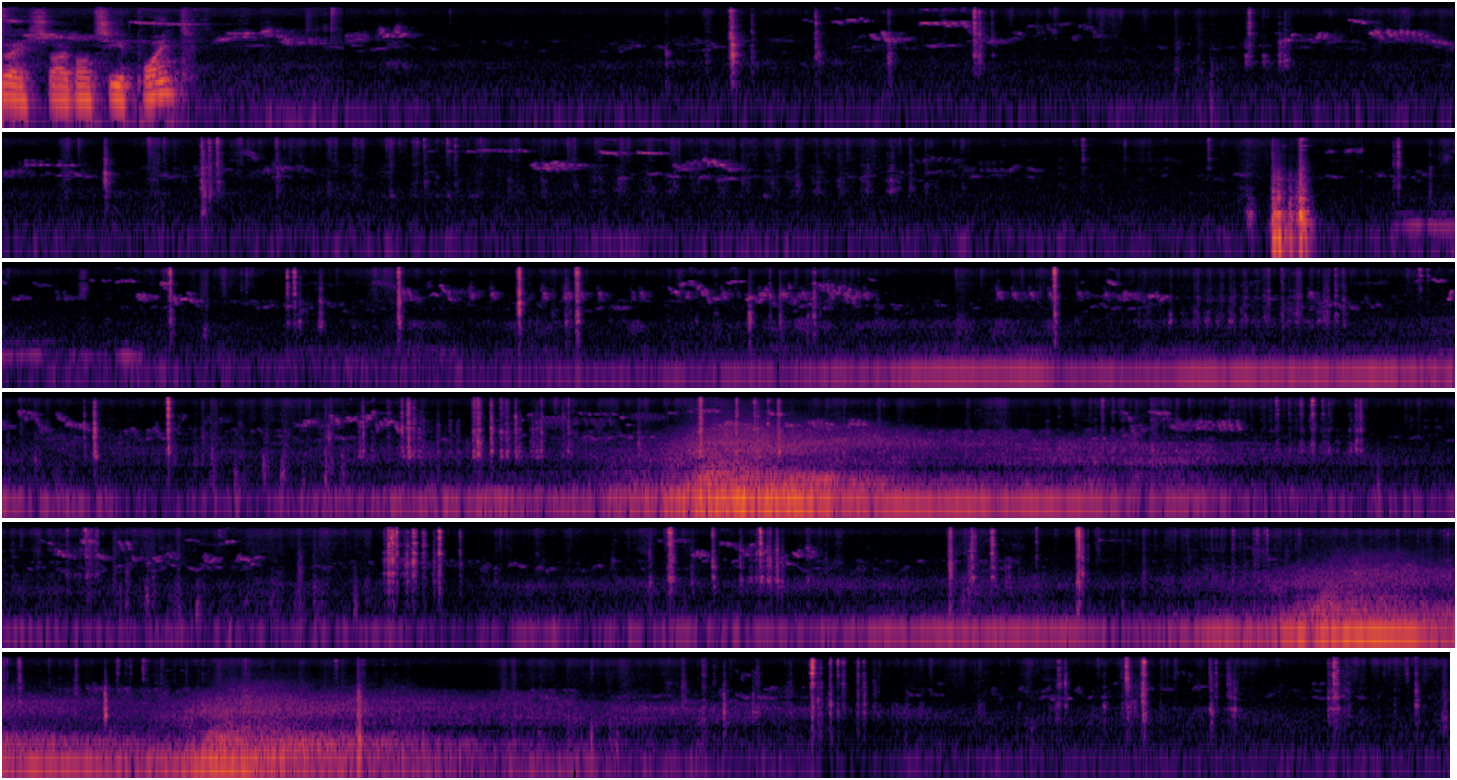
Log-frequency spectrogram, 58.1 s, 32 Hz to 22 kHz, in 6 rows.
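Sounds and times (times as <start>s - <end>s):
metal tools clicking and knocking: 31.4s - 33.0s, 41.2s - 41.9s, 45.0s - 47.2s, 53.0s - 54.4s
low hum: 46.7s - 53.0s.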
